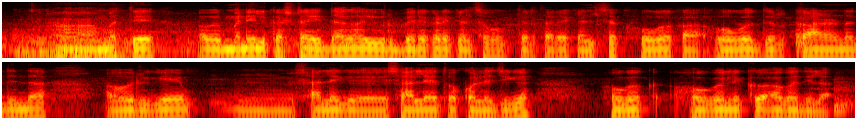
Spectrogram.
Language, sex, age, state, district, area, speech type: Kannada, male, 18-30, Karnataka, Shimoga, rural, spontaneous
